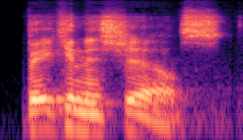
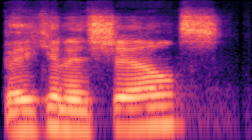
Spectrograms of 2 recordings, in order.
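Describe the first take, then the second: First: Falling, confirming the name; settled statement. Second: Checking the name with a rising question; unsure question. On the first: Streamer confirms the chat dish name, falling and settled. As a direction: state it firmly now. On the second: Streamer double-checks a chat dish name, rising. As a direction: ask it back, unsure if it's right. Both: Shown as a demonstration. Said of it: "did I say that right?".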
